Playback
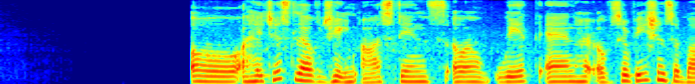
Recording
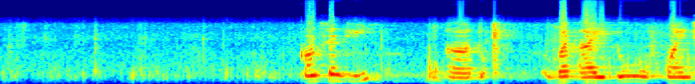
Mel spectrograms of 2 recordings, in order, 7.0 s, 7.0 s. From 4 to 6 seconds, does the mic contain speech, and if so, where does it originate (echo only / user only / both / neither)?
user only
